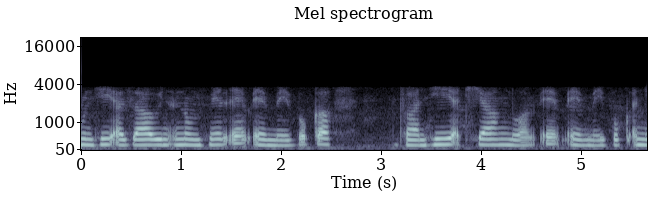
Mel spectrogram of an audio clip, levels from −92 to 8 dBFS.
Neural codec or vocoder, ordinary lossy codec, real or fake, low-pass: none; none; real; 3.6 kHz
